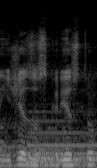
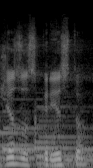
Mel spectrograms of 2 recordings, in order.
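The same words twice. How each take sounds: First: It is said at normal loudness. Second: It is said more loudly and forcefully.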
